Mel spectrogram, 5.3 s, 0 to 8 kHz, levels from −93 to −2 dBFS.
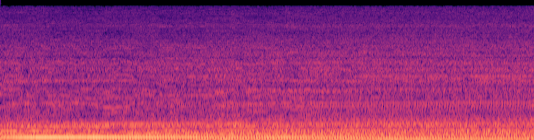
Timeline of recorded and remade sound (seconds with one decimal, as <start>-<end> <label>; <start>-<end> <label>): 0.0-3.1 remade; 3.1-5.3 recorded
